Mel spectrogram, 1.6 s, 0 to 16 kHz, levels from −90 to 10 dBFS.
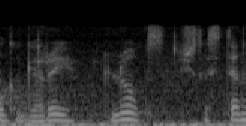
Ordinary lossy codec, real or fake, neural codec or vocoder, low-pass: MP3, 96 kbps; real; none; 7.2 kHz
